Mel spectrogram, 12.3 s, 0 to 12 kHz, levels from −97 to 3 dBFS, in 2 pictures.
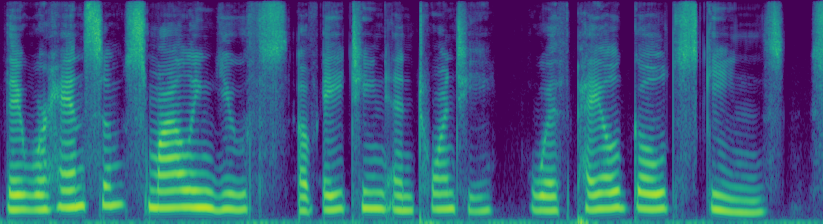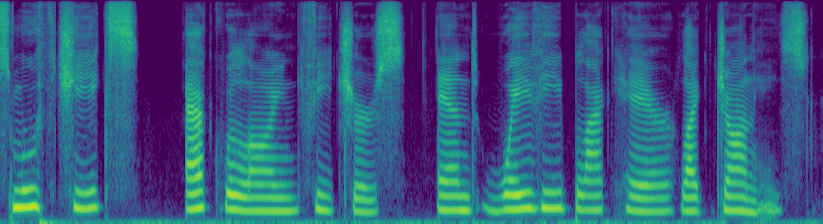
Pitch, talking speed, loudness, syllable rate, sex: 225 Hz, 110 wpm, -17 LUFS, 3.3 syllables/s, female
